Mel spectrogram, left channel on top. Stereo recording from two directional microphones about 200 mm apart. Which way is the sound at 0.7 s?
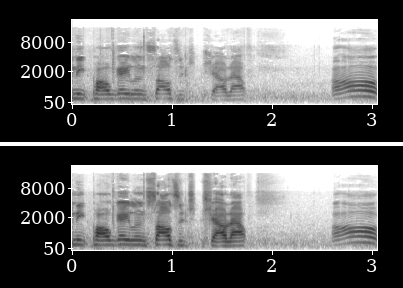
50° right (ahead or behind).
